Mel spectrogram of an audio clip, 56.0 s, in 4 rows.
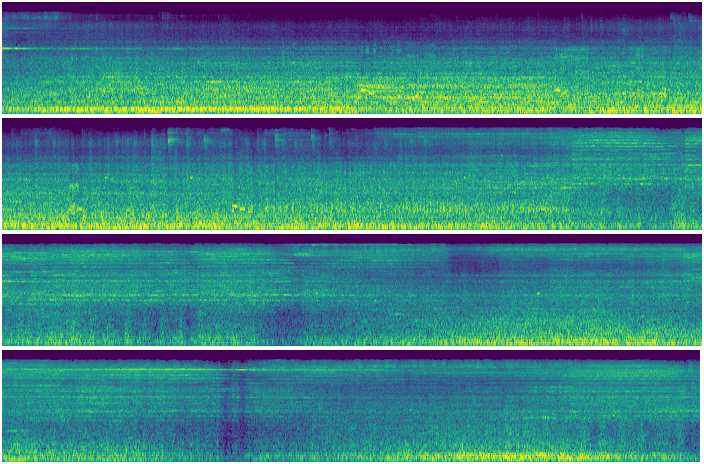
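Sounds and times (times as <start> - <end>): high-pitched wheel squeal: 0.0 - 4.5, 23.2 - 36.4, 41.2 - 48.3
freight train wheels rumbling: 0.0 - 55.9.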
